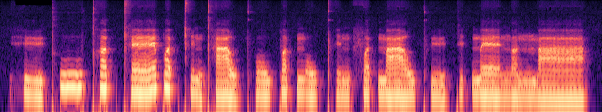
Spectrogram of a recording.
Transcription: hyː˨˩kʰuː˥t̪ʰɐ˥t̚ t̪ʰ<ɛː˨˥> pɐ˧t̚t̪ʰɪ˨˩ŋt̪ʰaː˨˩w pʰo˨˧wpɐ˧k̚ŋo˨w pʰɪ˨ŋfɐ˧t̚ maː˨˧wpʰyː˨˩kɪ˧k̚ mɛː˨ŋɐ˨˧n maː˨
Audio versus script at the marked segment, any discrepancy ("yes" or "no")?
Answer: no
